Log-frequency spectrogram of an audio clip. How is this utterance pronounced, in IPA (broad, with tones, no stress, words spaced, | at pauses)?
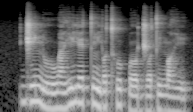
d͡ʒi˦ɲuː˨ wã˨ɣi˦je˦ tĩ˦˨jo˦tʰu˦˨ k͡poː˨d͡ʒo˨ ti˨ŋɔ˨ɣi˨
